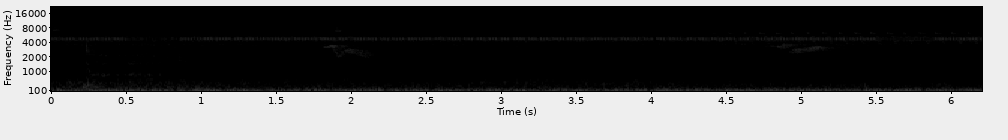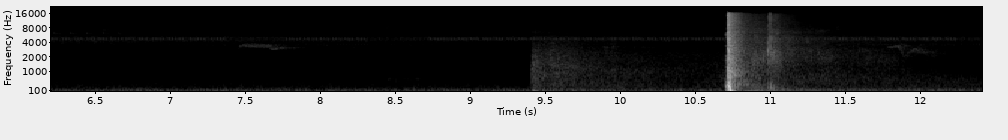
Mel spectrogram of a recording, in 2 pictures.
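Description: A single shot from a Christensen Arms Ranger bolt-action .22 LR rifle firing standard-velocity ammunition, near the end after a long quiet stretch, with a short ringing echo.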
